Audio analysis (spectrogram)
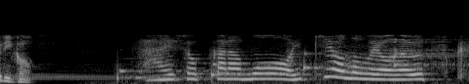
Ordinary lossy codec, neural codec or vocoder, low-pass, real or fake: AAC, 16 kbps; none; 7.2 kHz; real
